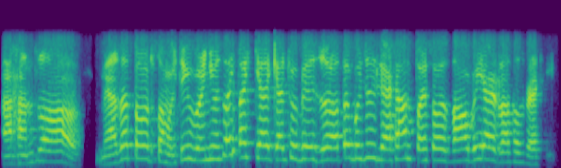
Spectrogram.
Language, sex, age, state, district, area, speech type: Kashmiri, male, 45-60, Jammu and Kashmir, Srinagar, urban, conversation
